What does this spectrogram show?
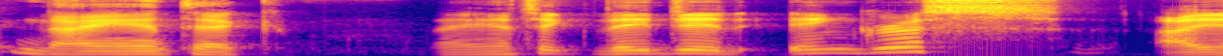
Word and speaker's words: Niantic: their first going around Brian how do you pronounce the the name of the company Niantic Niantic Niantic they did ingress i n g re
